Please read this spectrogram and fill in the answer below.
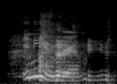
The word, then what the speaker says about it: Enneagram: What? Enneagram. – No, you said it right.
